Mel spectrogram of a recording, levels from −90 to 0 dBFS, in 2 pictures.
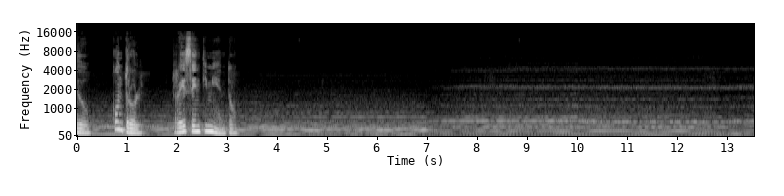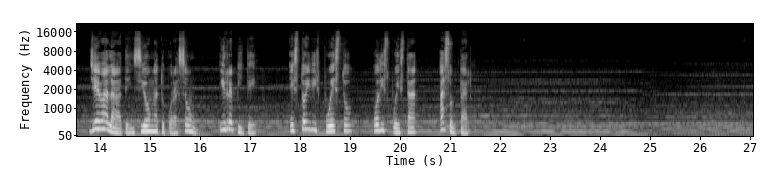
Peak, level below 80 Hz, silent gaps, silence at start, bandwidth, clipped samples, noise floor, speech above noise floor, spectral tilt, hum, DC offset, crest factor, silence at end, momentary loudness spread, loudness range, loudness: -4 dBFS; -60 dBFS; none; 0 s; 14 kHz; under 0.1%; -48 dBFS; 29 dB; -5.5 dB/octave; none; under 0.1%; 20 dB; 0.05 s; 27 LU; 24 LU; -20 LUFS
